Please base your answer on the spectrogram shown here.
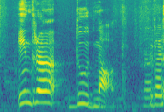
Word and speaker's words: Doodnauth: Indra Doodnauth.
